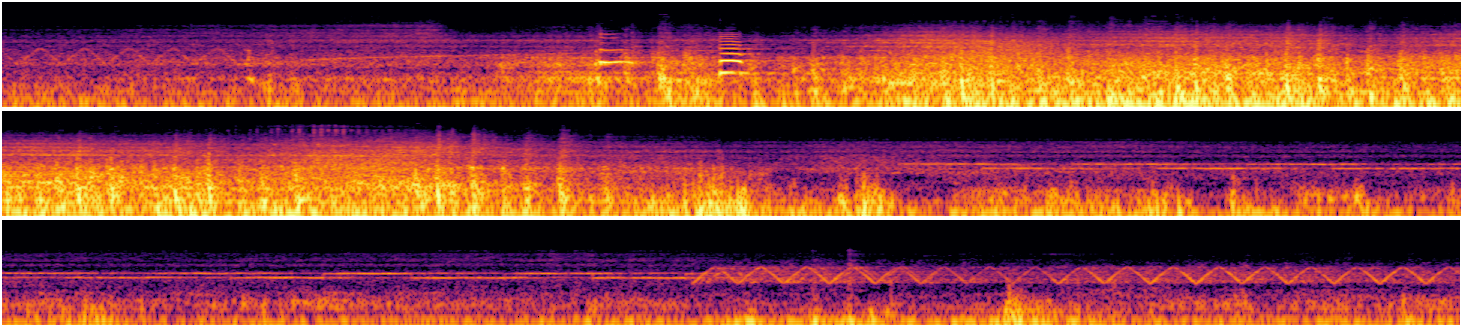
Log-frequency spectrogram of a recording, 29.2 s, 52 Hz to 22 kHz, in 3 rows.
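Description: SN84 diesel multiple unit passing close by at speed. It gives a short horn blast about four seconds in, then rumbles and clatters past for about ten seconds before fading away. After it has gone, two steady tones hold for several seconds, then give way to a buzzing, repeating tone.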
